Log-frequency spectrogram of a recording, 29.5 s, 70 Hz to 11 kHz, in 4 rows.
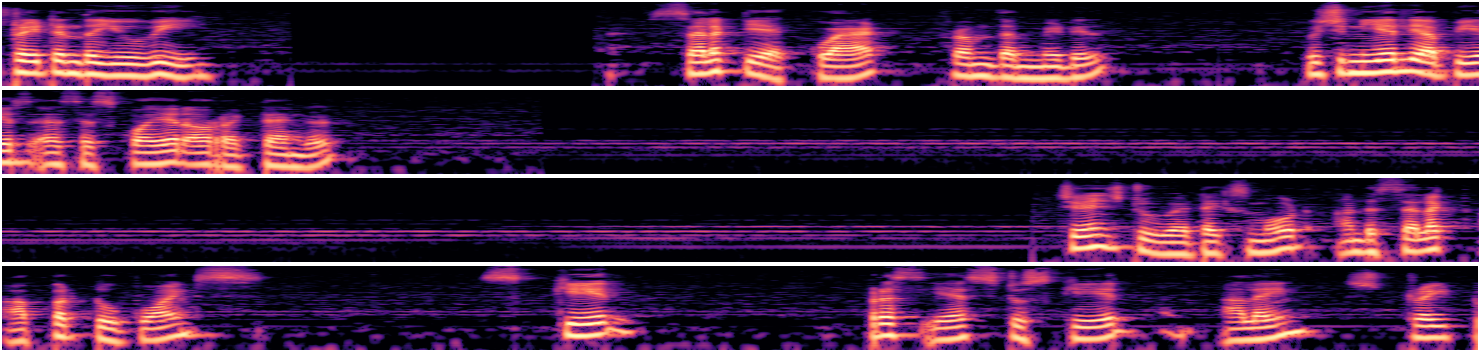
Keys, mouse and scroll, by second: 0.8-1.5 scroll up 1, 3.6 shift+middle click, 3.8 scroll up 1, 4.2 shift+middle click, 4.3 shift+scroll down 1, 4.4 scroll up 1, 4.7 shift+middle click, 8.2 typing, 10.2 Return, 12.0 typing, 13.6 Return, 14.7 typing, 15.8 Return, 16.9 typing, 17.7 Return, 21.2 typing, 23.3 Return, 24.3 typing, 27.1 Escape, 28.4 Return, 29.4 typing.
